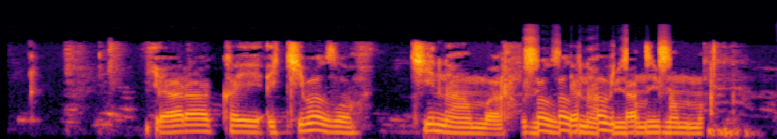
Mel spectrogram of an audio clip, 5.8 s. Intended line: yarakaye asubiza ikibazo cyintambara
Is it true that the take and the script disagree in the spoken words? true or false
true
